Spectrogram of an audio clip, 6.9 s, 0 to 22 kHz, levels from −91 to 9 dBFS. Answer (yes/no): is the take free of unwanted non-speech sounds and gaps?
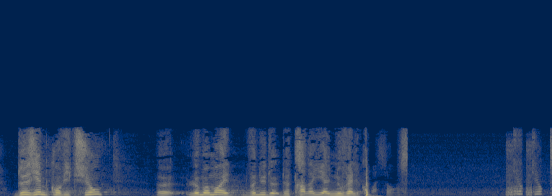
no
